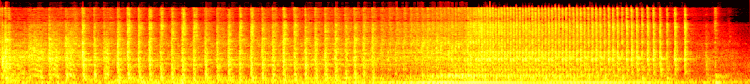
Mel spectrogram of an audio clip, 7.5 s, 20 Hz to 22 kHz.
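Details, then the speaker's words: Bobcat 743 diesel skid steer, about 30 years old, after hours of checks and priming: starter turns it over evenly about three times a second, briefly tries to catch, then dies; seemingly not getting fuel. "to me it sounds like it's not getting fuel. I think that's pretty evident."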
